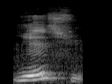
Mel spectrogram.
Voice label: "也许", chino

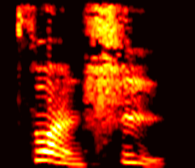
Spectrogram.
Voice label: "算式", 汉语

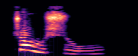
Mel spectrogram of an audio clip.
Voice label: "中暑", chino

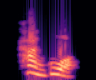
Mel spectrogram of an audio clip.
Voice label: "看过", Chinese

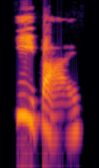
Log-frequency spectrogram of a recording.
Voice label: "一百", chino

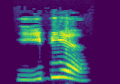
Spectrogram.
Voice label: "一遍", chino

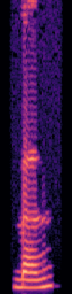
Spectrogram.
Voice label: "门", chino

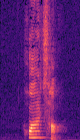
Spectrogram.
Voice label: "花草", 汉语

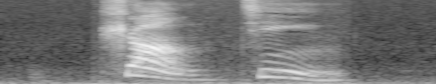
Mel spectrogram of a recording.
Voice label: "上进", chino

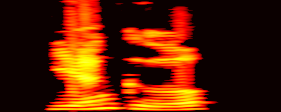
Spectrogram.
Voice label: "严格", chino

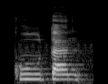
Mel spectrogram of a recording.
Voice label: "孤单", 汉语

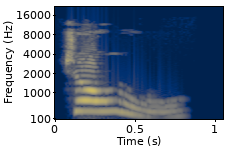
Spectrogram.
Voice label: "中午", chino

